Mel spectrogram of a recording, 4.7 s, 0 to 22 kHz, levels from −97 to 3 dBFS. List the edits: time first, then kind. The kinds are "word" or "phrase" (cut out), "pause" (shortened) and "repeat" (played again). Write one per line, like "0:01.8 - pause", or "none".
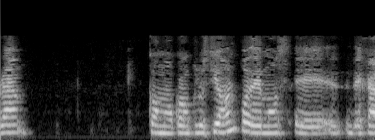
none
